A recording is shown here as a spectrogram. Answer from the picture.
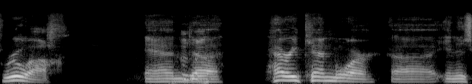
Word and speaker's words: Ruach: how do you pronounce Ruach? And Harry Kenmore, in his communication with Meher Baba, would often say "Ach du Lieber," which is German, but that the ch in Ruach is a guttural sound.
